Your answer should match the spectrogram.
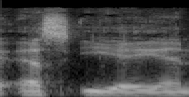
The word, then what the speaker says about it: Sean: uh well it's the same reason why s-e-a-n is Sean that's the same language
